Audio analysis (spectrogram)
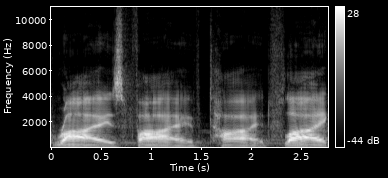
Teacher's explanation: rise five tied fly keep their full eye diphthong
